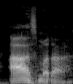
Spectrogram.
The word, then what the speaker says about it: Asmara: those who are wondering that's how I was told to pronounce the city asada so don't write any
